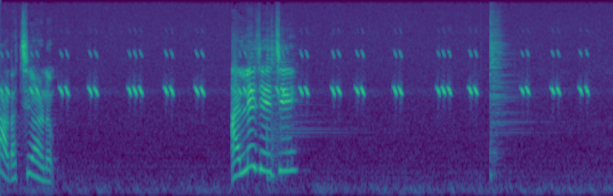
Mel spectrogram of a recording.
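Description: Cricket chirping steadily in short, high double chirps, about three a second, under a few spoken words; a single sharp click sounds about five seconds in.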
